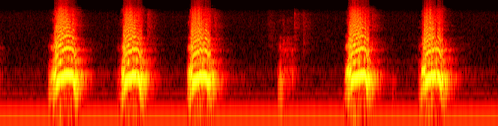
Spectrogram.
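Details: Male Basset Hound with an empty water dish, letting his people know he wants it refilled; five loud, gruff barks at roughly even spacing with a short pause and a faint huff midway.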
